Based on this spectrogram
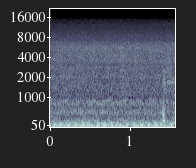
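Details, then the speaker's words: C7 Corvette V8, automatic, before tune and ProCharger: deep, steady exhaust burble with even low pulse, no knocks or ticks; running smooth, normal idle. "Everything's running smooth and good. Let's listen to this exhaust."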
